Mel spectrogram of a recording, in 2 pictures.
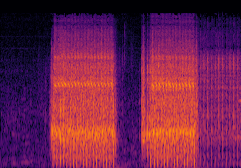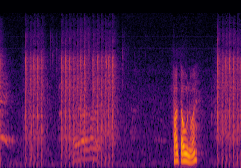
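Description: An airsoft rifle fires rapid, rattling bursts close by.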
